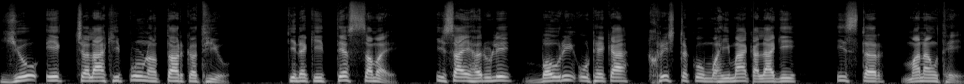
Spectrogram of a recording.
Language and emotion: Nepali, neutral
